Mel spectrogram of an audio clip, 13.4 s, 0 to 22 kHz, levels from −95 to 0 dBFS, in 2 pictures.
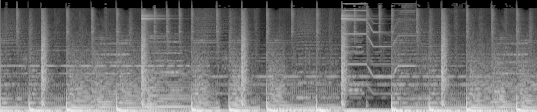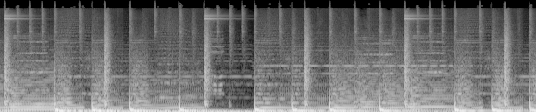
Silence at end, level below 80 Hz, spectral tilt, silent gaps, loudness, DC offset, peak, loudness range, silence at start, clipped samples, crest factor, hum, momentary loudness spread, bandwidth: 0 s; -16 dBFS; -5 dB/octave; none; -17 LUFS; under 0.1%; 0 dBFS; 1 LU; 0 s; under 0.1%; 14 dB; none; 4 LU; 20 kHz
